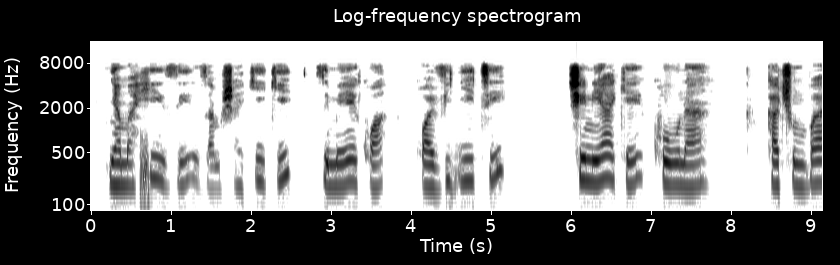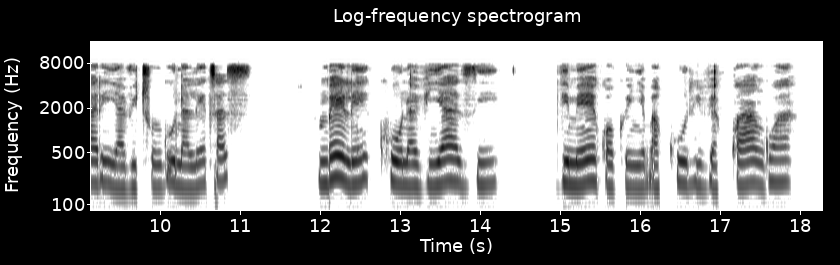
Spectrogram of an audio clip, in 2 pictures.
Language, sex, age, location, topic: Swahili, female, 25-35, Mombasa, agriculture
